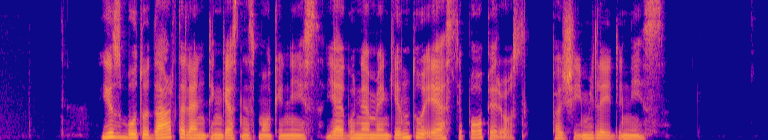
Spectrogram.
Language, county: Lithuanian, Alytus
